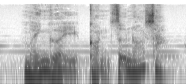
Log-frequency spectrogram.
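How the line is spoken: Trembling question. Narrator (Vietnamese): Cô ta run run đôi môi rồi hỏi

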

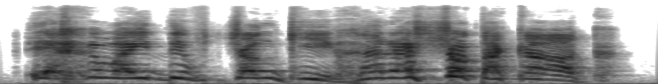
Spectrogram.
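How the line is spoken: Yelling, elated. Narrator (Russian): Завопил Ашот

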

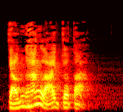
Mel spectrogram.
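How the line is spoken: Loud shout. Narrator (Vietnamese): Diệu Thủ Thư Sinh quát lớn

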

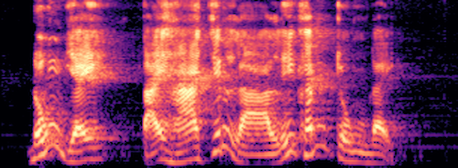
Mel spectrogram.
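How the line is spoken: Startled, laughing loudly. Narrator (Vietnamese): Y giật nảy mình, cất tiếng cười to nói

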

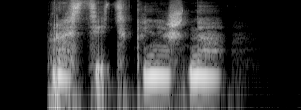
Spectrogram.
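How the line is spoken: Timid whisper. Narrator (Russian): вжав голову в плечи, прошептала Риза

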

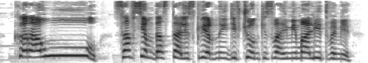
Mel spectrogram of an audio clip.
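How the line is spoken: Shouted. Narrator (Russian): закричал Михрютка

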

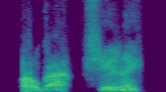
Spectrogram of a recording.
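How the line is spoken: Beast growling, inner voice. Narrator (Russian): прорычал у меня в голове зверь

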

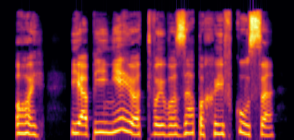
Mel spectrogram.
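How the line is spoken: Giggling. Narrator (Russian): хихикаю

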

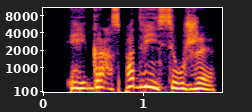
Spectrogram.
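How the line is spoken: Hissing. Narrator (Russian): зашипела на него

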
